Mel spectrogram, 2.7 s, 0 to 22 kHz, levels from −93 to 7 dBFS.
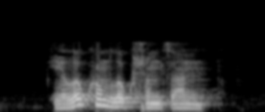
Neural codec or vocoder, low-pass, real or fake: none; 5.4 kHz; real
